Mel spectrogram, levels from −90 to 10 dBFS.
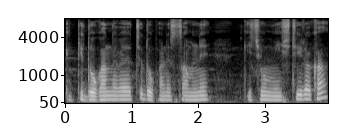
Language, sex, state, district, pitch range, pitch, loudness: Bengali, male, Jharkhand, Jamtara, 130-145 Hz, 140 Hz, -19 LUFS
